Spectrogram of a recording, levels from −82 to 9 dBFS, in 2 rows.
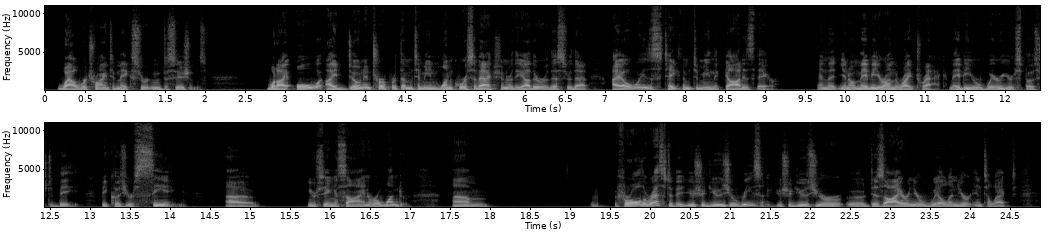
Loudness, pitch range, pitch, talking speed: -27 LUFS, 85-115 Hz, 100 Hz, 215 wpm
